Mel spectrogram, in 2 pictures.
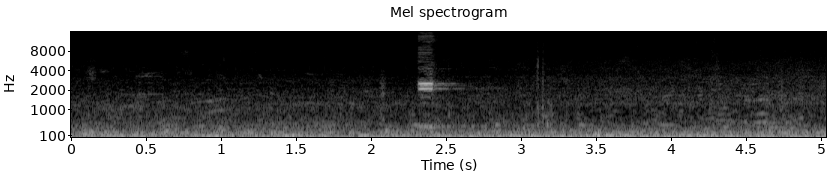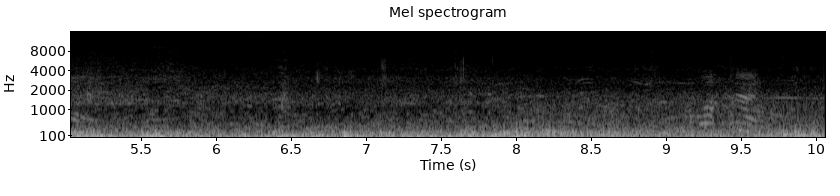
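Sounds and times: low rumble of passing traffic: 0:00.0 - 0:10.0
car horn toot: 0:02.3 - 0:02.6.

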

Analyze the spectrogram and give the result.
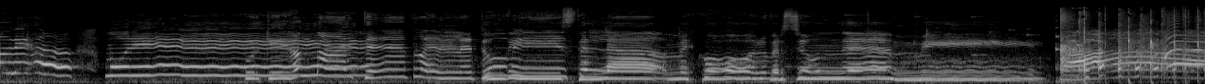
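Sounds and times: woman singing ballad: 0:00.0 - 0:11.4.

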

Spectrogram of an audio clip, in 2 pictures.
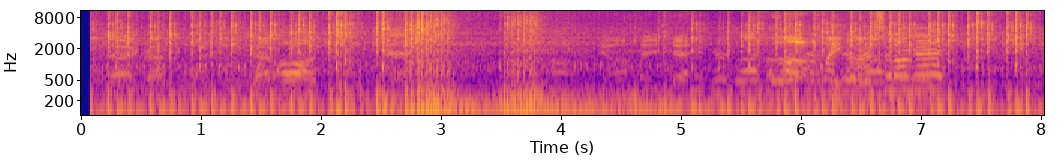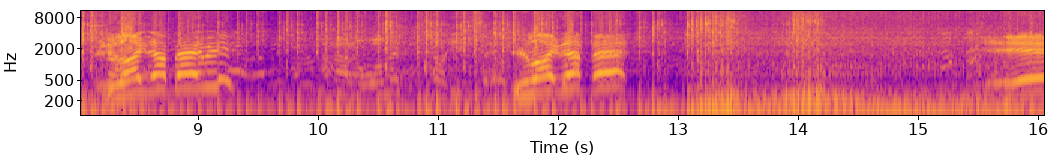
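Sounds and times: motorcycle engine revving: 0:00.1 - 0:16.0
motorcycle engine running: 0:00.1 - 0:16.0.

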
